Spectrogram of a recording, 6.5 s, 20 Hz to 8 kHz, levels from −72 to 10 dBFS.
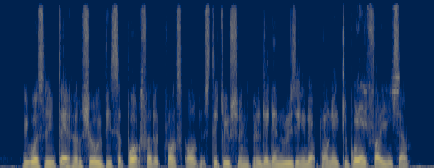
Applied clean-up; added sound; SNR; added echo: neural diffusion model UNIVERSE++.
